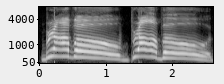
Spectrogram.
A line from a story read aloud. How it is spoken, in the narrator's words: the people shouted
